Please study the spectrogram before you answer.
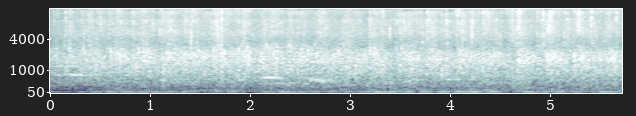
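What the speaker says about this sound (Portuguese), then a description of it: "Quero aqui pedir uma salva de palmas à memória do mestre Moa." Sustained audience applause fills a political rally in Brazil, a dense steady wash of many hands clapping at even loudness throughout, with a low hum underneath and crowd noise blending in.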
